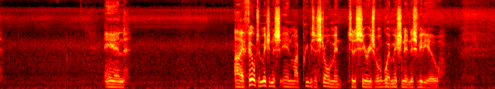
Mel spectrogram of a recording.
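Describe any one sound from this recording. A shallow stream trickles softly over stones.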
